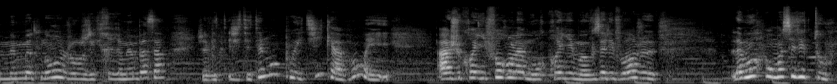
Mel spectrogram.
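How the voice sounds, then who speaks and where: Chatty high-voiced young woman. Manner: chatty, laughing, many fillers and restarts. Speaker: YouTuber. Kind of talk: casual vlog chat. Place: her bedroom, sitting on her bed. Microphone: camera on a tripod.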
